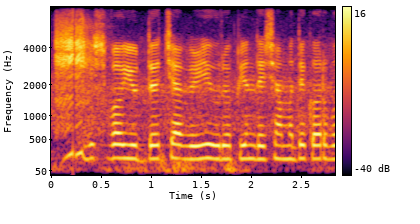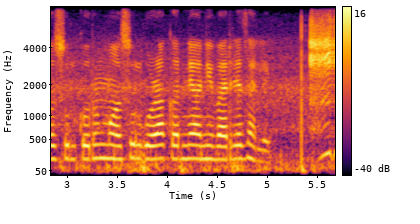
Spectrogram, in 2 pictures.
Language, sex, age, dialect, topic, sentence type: Marathi, female, 25-30, Varhadi, banking, statement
